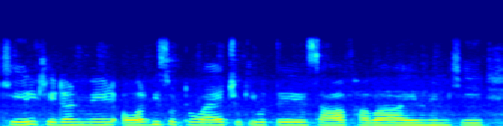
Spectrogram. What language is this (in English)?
Sindhi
